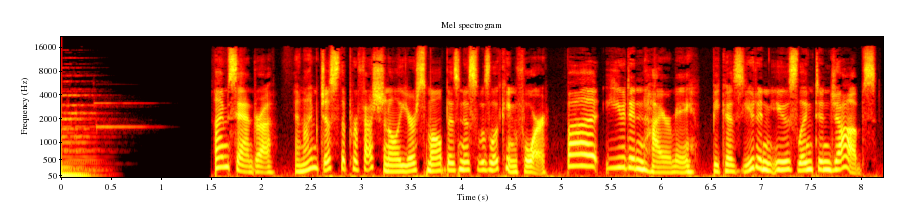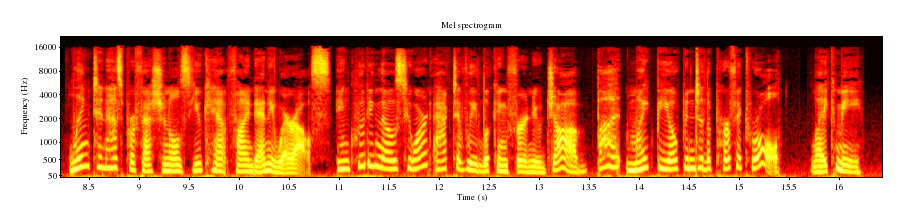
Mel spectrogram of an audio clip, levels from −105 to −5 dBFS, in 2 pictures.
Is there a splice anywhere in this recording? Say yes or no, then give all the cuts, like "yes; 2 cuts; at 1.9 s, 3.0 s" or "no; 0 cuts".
yes; 1 cut; at 1.3 s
